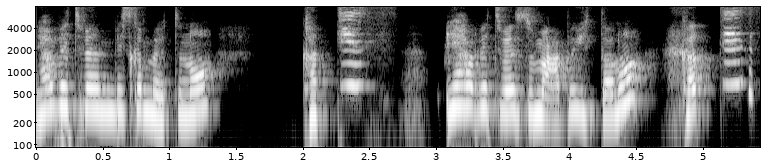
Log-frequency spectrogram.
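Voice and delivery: high, bouncy questions, then Kattis! squealed very high; mother hyping up her daughter about a visit; excited sing-song to child. Retold or imitated. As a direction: build up the surprise for a toddler and burst out the name. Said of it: "hvis jeg sier sånn".

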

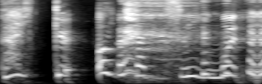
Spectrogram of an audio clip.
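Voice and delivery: mortified, laughing at your own horror; real laughter near tears; laugh-crying. Real, not acted. Realising the mother-in-law heard.

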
